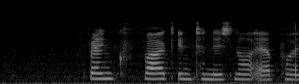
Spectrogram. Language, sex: English, female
